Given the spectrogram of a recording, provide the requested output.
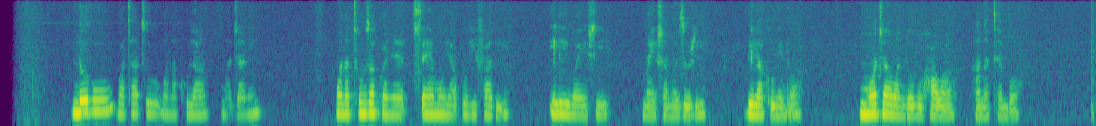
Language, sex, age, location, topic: Swahili, female, 18-24, Nairobi, government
